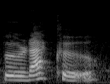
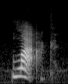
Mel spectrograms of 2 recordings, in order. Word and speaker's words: Black: So first off, we have Buraku, or more accurately pronounced, Black.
